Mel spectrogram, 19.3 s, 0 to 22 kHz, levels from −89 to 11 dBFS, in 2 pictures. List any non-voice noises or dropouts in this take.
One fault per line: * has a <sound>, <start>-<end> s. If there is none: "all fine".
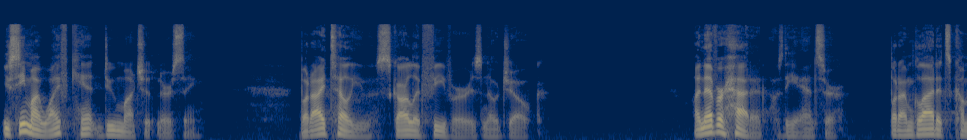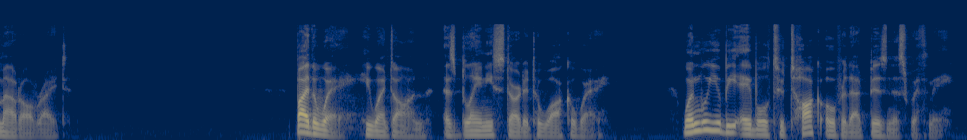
all fine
